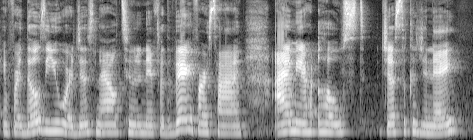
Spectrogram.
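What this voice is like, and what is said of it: Voice cracking. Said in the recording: “I don't know why my voice is cracking like that.”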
